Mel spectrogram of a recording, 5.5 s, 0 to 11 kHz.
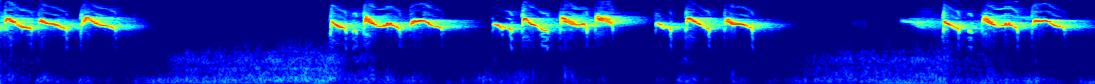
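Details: Caged Malaysian Oriental white-eye (mata puteh) kept by a bird hobbyist, starting to sing while not yet in form, recorded 1 August 2023. Five bursts of quick, high, sweet twittering notes, each under a second, separated by short pauses, with faint low rustling.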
